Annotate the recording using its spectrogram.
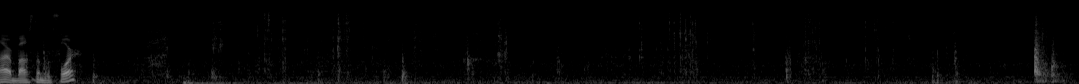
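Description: Cardboard boxes rustle and scrape as hands handle and open them.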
